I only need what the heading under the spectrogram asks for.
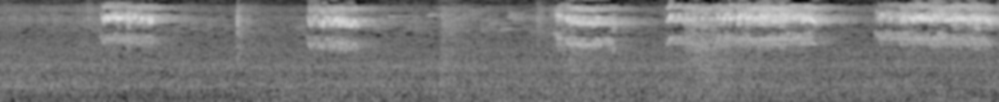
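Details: A family of pet budgerigars gives high, scratchy chirps in irregular bursts over a low background hiss.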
